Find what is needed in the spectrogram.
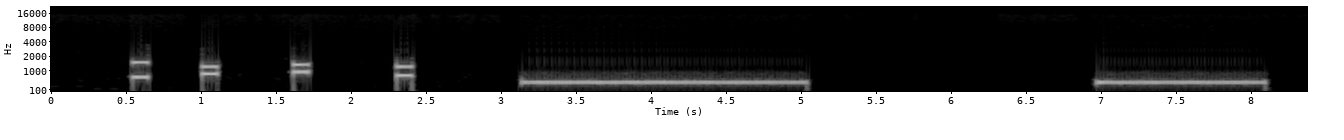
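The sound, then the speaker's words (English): A telephone number is dialed on a keypad: four short touch-tone beeps, then two long, steady, lower tones separated by a pause. “I'm dialing the number right now.”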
